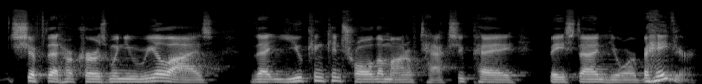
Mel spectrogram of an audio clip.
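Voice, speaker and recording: In a normal speaking voice, a man with an American accent talks at a fairly slow pace with ordinary pitch variation. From Detroit, US Midwest. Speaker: tax strategist and author. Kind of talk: podcast interview.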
